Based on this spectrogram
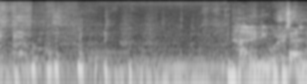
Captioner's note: all laughing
